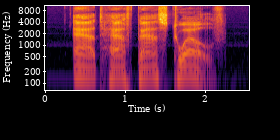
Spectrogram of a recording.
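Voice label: at Half Past Twelve, english, male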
